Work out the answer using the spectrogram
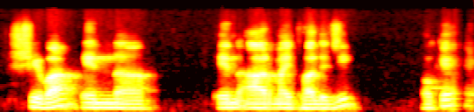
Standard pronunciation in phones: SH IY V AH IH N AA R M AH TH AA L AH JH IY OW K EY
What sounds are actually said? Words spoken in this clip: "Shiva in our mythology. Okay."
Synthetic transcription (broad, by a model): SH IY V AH IH N AA R M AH T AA L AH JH IY OW K EY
